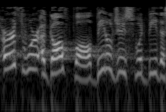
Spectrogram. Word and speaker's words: Betelgeuse: And there's another star that is, I'm not even going to try to spell it for you, but it's basically pronounced like Betelgeuse.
